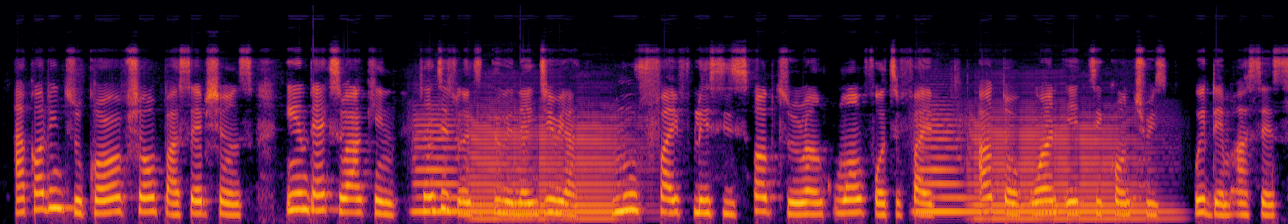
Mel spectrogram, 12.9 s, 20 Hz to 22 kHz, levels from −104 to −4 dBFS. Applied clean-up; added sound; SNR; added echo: neural mask model RNNoise.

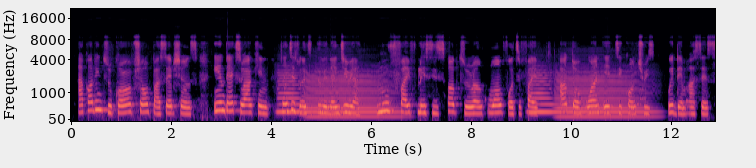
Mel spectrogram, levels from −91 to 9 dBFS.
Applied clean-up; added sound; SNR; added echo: none; Wind instrument, woodwind instrument; 6 dB; none.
